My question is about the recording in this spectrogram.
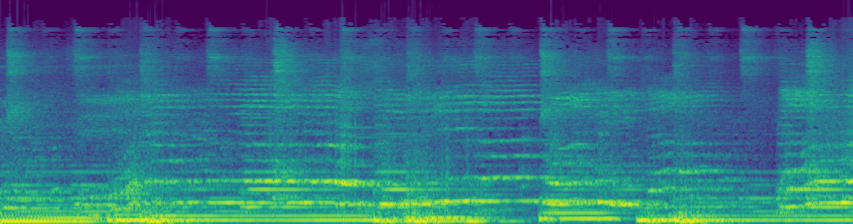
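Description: Gospel worship song sung by a group of voices with electronic keyboard accompaniment: sung harmonies over held bass notes and a steady beat.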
